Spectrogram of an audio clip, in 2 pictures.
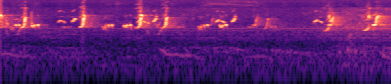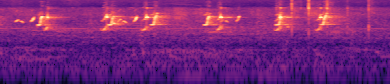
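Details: Female rain quail calling: short, sharp, high chirps rising in pitch, given in quick irregular bursts of two or three, with a soft low rumble behind.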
